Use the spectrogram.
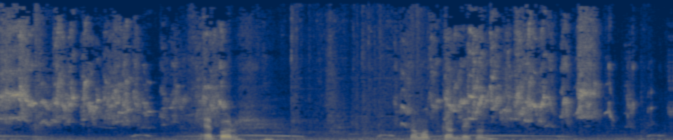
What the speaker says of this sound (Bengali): একদম বিগ সাইজের ককাটেল পাখি রয়েছে।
